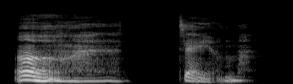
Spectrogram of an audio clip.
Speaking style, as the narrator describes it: remarked wearily

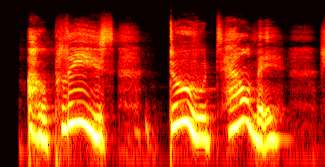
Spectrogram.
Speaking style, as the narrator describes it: she cried eagerly

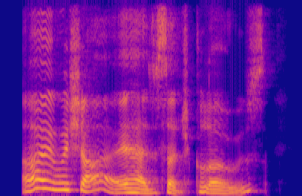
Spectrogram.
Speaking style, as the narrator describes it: answered Lady Maria, and she chuckled again

